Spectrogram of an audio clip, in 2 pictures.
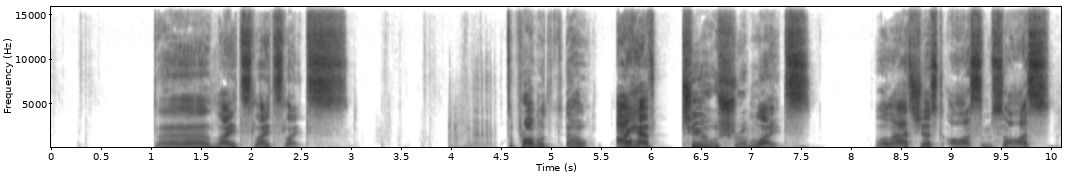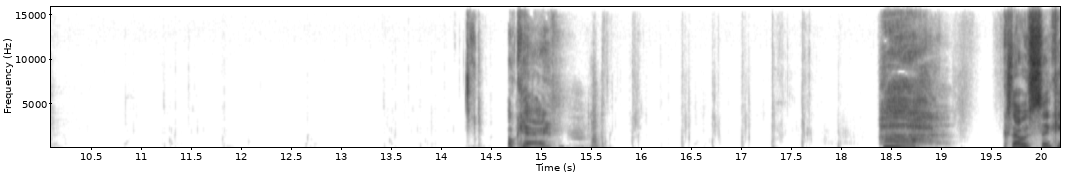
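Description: A middle-aged man talks with animation into a close microphone, in bursts with pauses.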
